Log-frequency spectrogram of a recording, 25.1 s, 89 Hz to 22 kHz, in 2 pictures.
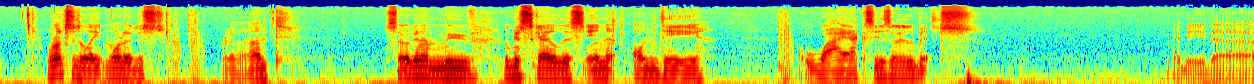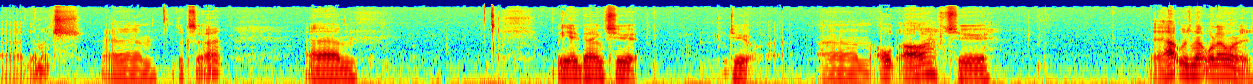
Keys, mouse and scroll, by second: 1.6 a, 1.8 a, 2.9 middle click, 3.9 middle click, 4.4 middle click, 5.3 s, 12.8 click, 13.1 middle click, 16.2 middle click, 16.7 middle click, 18.2 right click, 18.3 middle click, 21.7 alt+r, 22.9 middle click, 24.2-24.5 scroll up 3, 24.6 middle click.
